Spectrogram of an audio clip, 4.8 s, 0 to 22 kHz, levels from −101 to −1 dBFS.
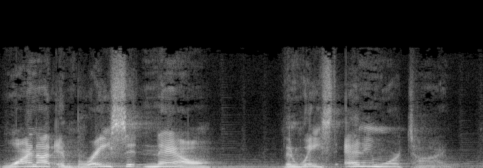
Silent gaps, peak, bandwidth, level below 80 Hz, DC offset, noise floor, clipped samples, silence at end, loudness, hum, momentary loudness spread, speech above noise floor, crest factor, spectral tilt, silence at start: none; -2 dBFS; 15.5 kHz; -66 dBFS; under 0.1%; -44 dBFS; under 0.1%; 0.3 s; -19 LUFS; none; 14 LU; 25 dB; 18 dB; -4.5 dB/octave; 0 s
